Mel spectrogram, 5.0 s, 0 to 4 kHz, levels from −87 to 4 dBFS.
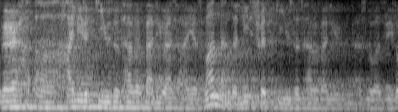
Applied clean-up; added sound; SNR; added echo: none; none; none; reverberation time 2.9 s.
